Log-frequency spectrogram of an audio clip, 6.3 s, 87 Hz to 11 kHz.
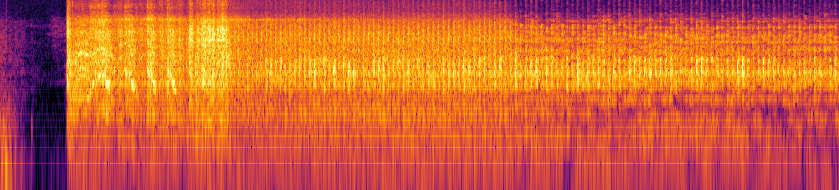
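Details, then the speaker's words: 1995 Isuzu Panther 2.3 diesel with AC and power steering: short starter whir, then the engine catches at once and settles into an even, crisp diesel clatter at idle; normal diesel start and idle. "nah ini untuk mesinnya udah kita starter kita sambil dengerin suara kalau suaranya ini masih enak ya suara di server itu renyah-renyah garing gitu jadi memang ada ciri khasnya sendiri"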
